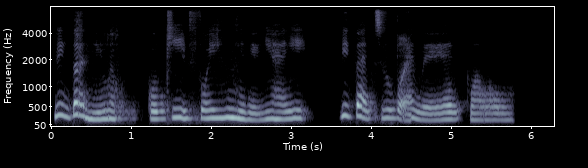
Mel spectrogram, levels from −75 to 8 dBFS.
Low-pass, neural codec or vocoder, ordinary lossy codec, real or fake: 7.2 kHz; codec, 16 kHz, 0.5 kbps, FreqCodec, larger model; none; fake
